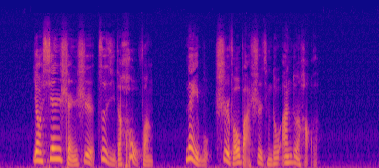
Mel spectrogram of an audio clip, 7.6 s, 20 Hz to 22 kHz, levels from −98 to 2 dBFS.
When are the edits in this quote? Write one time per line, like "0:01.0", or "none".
0:04.2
